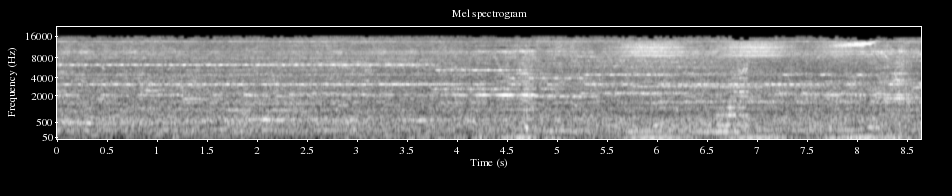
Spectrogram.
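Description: Experimental industrial noise drone: a dense hiss with many steady high-pitched tones held over it, squealing like grinding metal, and a low hum that swells in about halfway through.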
